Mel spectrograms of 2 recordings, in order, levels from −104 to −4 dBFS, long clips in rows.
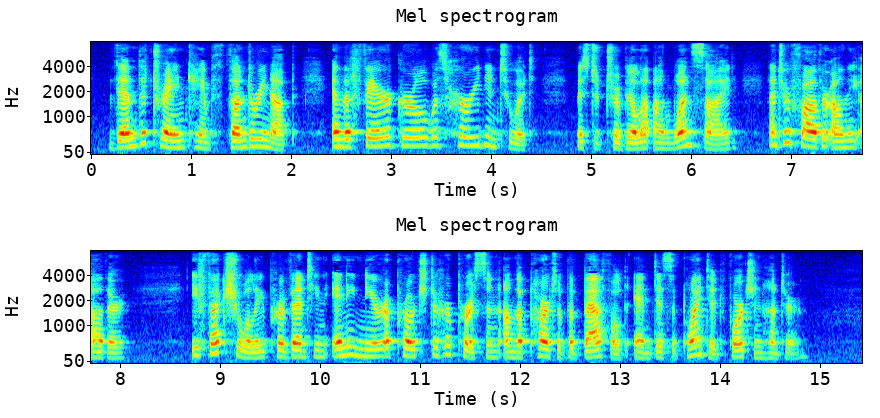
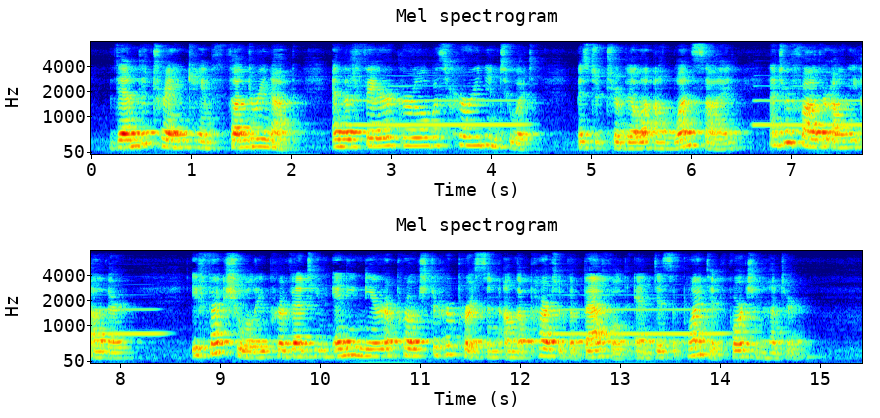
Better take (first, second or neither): first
